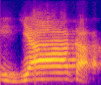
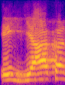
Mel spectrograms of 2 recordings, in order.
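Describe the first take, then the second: First: The vowel sound is drawn out long. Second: The vowel sound is said short. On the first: The speaker calls it right. "खींच के पढ़ना है" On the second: The speaker calls it wrong. "इया का नहीं"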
